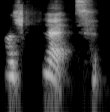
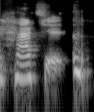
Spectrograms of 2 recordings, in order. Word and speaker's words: Hachette: Book Group right, but It's it's Hachette, because oh, I thank you. used to call it Hatchet.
